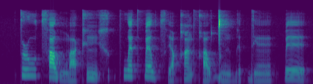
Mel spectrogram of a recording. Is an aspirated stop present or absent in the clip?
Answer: present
